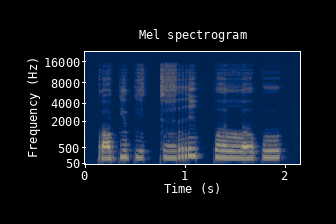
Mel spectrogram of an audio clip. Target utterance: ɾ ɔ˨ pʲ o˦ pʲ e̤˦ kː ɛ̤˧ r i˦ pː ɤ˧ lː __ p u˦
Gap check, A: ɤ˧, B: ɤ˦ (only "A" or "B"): A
